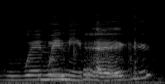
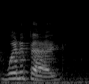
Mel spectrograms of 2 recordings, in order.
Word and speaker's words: Winnipeg: Guinea pig rhymes with Winnie pig. Which is not how you say that at all. It's Winnipeg.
